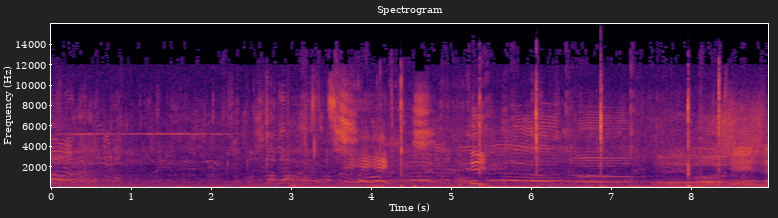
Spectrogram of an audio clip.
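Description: A large stadium crowd chants and whistles loudly outdoors.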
